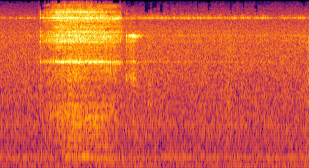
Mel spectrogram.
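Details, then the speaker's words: Kodak Retina Reflex IV shutter retard gear train, run after solvent cleaning: about a second of smooth, even high buzz running down cleanly with no hesitation; healthy. "I'm listening and watching to make sure that the action is smooth, doesn't hesitate. It all sounds good."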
